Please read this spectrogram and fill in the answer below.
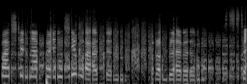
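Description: People talking, with a single short dull thump about half a second in.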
